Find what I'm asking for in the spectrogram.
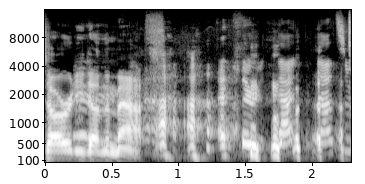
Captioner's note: member laughing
